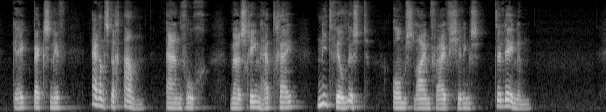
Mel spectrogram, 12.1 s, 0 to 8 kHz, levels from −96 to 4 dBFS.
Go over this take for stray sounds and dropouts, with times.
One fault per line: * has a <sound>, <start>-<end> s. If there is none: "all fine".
all fine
